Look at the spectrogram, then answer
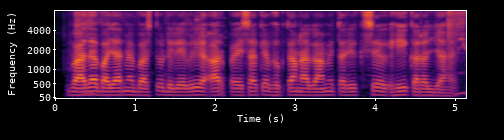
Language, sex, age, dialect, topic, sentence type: Magahi, male, 18-24, Southern, banking, statement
